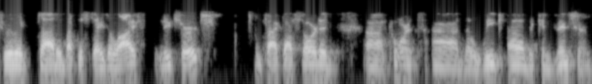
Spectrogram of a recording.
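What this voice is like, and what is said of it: Strong rural Southern US accent. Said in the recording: “your accent is at least as pronounced as mine ... they're going to think that they've tuned into an episode of Hee Haw”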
